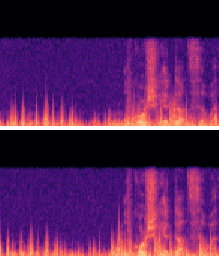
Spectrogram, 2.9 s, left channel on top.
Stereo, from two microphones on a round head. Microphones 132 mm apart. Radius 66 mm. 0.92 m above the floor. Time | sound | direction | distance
1.6 | a woman speaking | 30° right (ahead or behind) | 0.9 m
